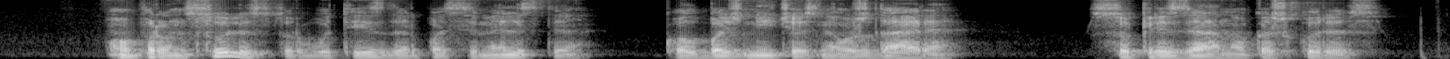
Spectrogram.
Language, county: Lithuanian, Panevėžys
